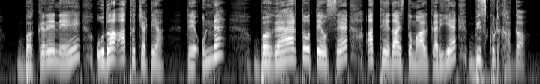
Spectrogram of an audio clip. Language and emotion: Dogri, disgusted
